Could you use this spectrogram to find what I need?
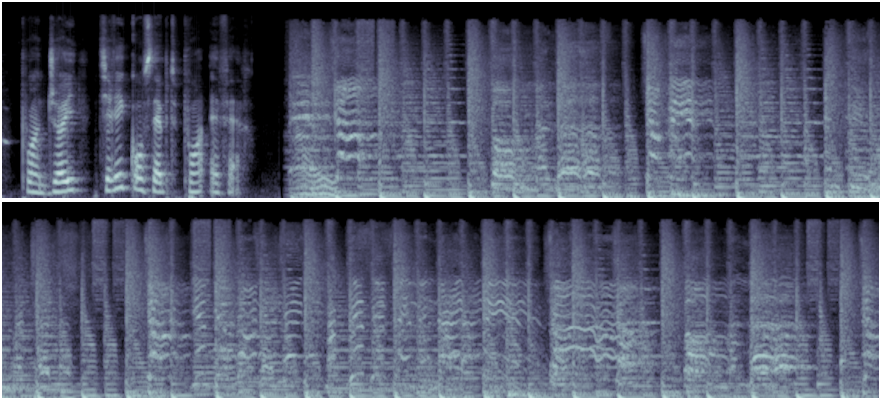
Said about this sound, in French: Si on a des experts et expertes de films de Noël parmi nous, vous avez sûrement reconnu cette musique sur laquelle danse Hugh Grant dans Love Actually. C'est sûrement une de mes scènes préférées de ce classique de Noël.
